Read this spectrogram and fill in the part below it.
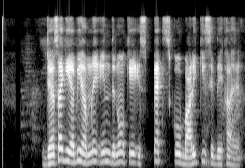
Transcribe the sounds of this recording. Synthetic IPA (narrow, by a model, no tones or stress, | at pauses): d͡ʒɛːsak̬iɐbʱiɦɐmneɪnd̪ɪnõkeɪspeːk̚ʈskobaːɽikised̪eːkʰaɦɛː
